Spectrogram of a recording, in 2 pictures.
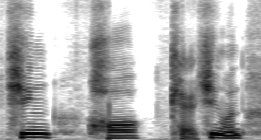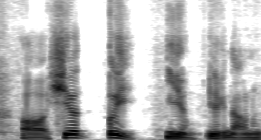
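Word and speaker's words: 힁하게: 예, 힝어케도 아니고, 힝허케.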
